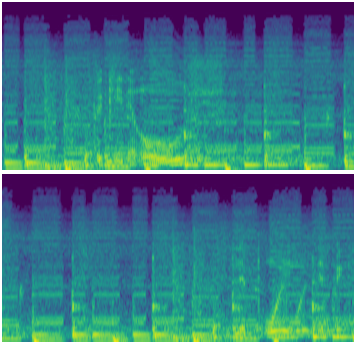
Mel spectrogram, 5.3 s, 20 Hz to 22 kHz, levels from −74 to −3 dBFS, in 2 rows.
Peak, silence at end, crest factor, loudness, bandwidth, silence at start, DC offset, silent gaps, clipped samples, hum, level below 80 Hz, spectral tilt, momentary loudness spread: 0 dBFS; 0 s; 14 dB; -15 LUFS; 15.5 kHz; 0 s; under 0.1%; none; under 0.1%; none; -24 dBFS; -6 dB/octave; 4 LU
